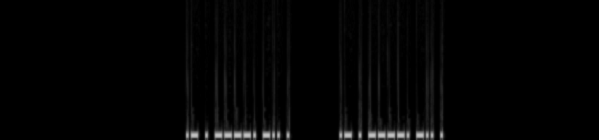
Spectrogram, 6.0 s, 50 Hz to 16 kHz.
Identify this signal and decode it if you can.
Morse code, heard as a keyed tone, about 47 wpm, 700 Hz. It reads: AE9DE AE9DE
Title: USA Call Signs - 5 Characters - Repeated 2x - 50wpm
